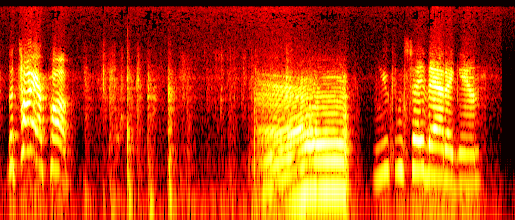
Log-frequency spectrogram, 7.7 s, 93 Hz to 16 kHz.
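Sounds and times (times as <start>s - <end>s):
speech: 0.1s - 1.2s, 5.9s - 7.3s
cow mooing: 3.8s - 5.4s.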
